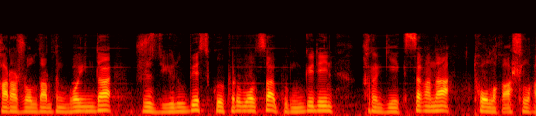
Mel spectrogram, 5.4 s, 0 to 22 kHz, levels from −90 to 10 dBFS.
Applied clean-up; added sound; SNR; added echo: neural separator model SepFormer DNS4.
